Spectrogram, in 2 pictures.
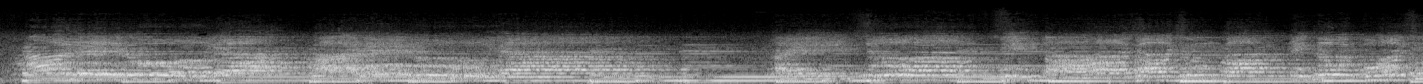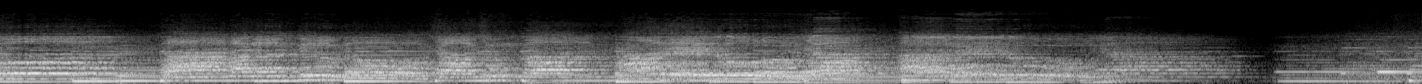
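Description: A church choir singing an Alleluia with instrumental accompaniment. Near the end the music dies away for a moment, and a new piece starts.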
